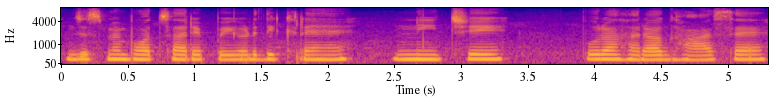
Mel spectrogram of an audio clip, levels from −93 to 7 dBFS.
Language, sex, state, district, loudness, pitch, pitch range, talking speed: Hindi, female, Chhattisgarh, Raipur, -15 LUFS, 205 Hz, 200-210 Hz, 135 wpm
